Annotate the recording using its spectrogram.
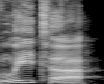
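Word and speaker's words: Lyta: The only character I know that to pronounce was Lita, because I know it was pronounced the same way as it's pronounced on Deep Space Nine, though it's spelt different.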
